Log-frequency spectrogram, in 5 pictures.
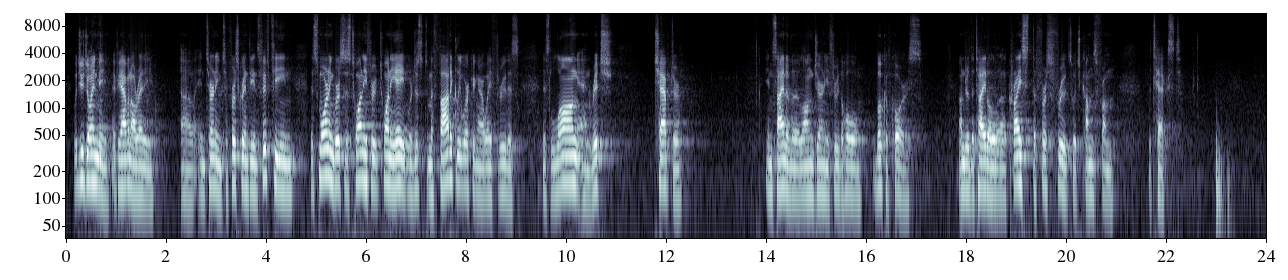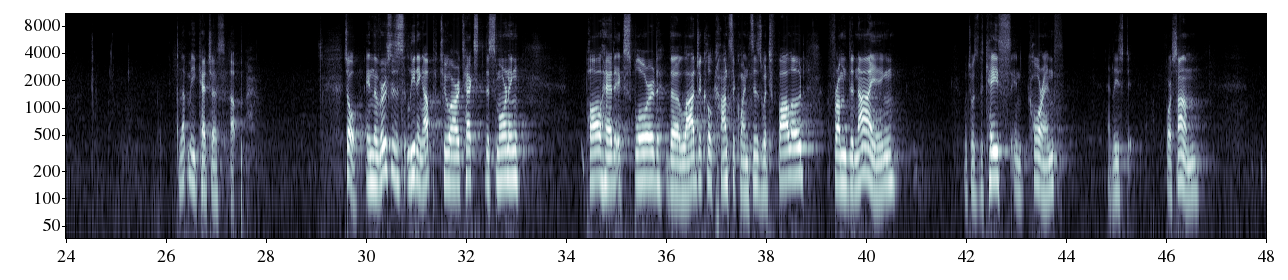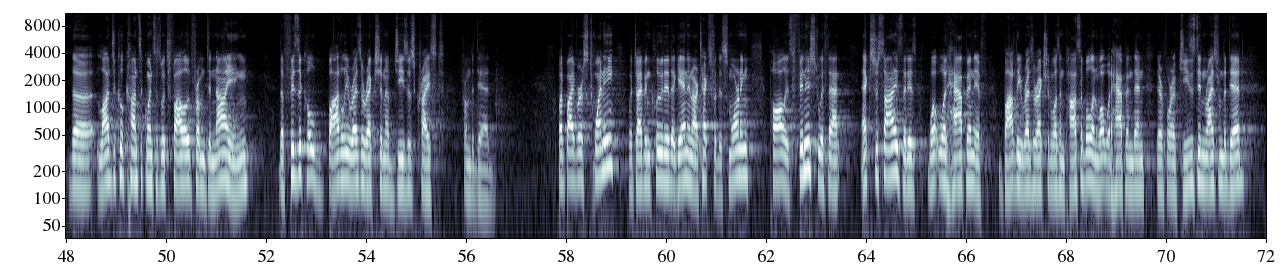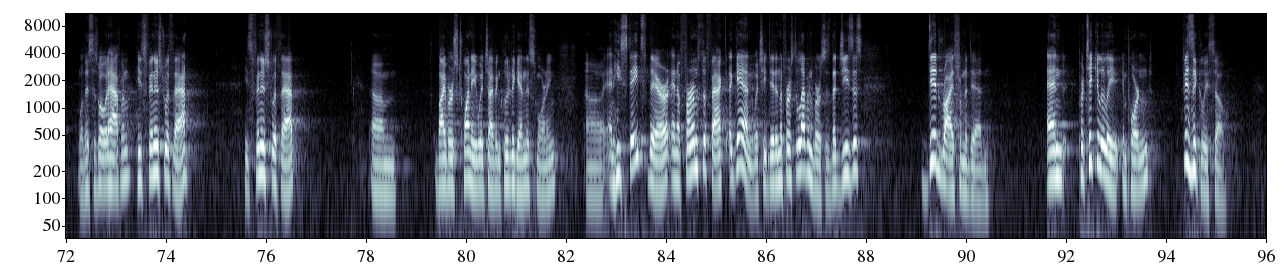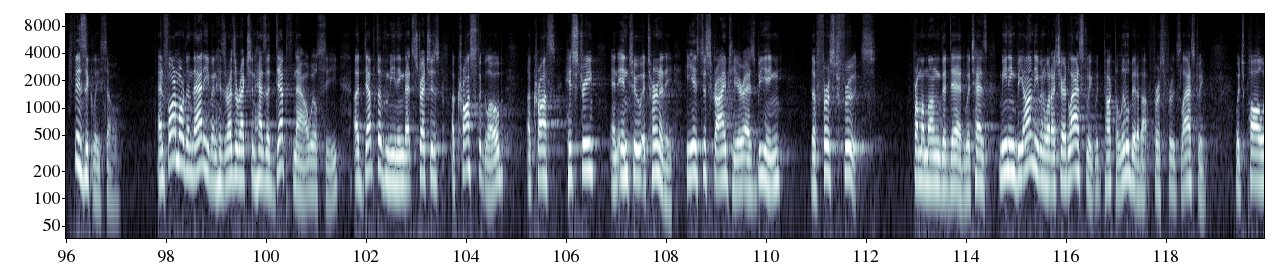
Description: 1 Corinthians 15:20-28 Service Type: Sunday Morning 1 Corinthians 15:20-28 « If Christ Has Not Been Raised…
